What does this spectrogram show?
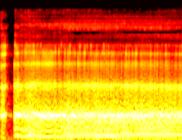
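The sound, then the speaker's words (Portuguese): A strained, low vocal fry pushed from the throat: a gravelly, creaky sustained tone held steadily for under two seconds after a brief catch, loud and alone without any talking. “Aí força a garganta. Aí você fala, não, mas é só um som grave.”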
